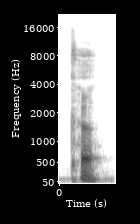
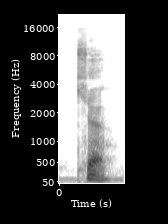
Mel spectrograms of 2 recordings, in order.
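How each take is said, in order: First: A plain k released from the soft palate. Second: A k with a slight y sound after it. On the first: "K is normally pronounced with the body of the tongue drawn back to the soft palate" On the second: "sound like the speaker is putting a little y sound after the k"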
